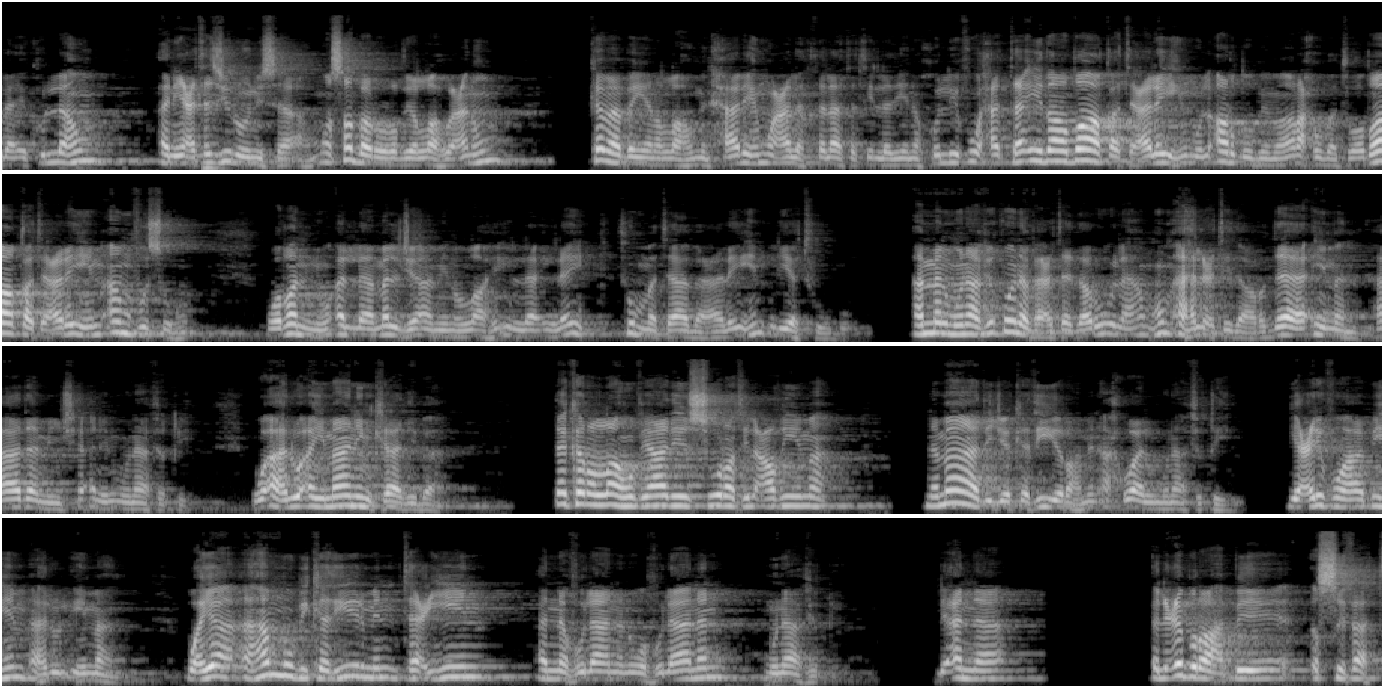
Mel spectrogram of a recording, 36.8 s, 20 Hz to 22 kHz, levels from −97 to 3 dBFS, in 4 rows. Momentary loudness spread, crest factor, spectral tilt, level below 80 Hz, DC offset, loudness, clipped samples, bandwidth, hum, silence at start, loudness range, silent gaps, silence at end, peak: 13 LU; 20 dB; -4 dB/octave; -66 dBFS; under 0.1%; -23 LUFS; under 0.1%; 15.5 kHz; none; 0 s; 6 LU; 3.77-3.81 s, 21.88-21.92 s, 26.87-26.93 s, 33.51-33.65 s, 34.78-34.82 s, 35.08-35.13 s; 0 s; -4 dBFS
